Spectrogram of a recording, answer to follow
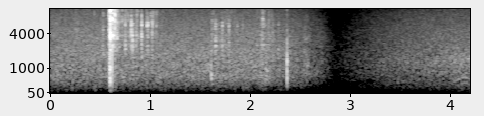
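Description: Faint handling of pole fishing tackle: one sharp click about half a second in, then a few lighter clicks and taps.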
